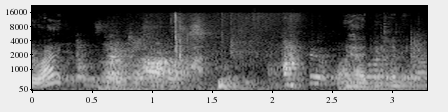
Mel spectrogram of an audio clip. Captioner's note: whispering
